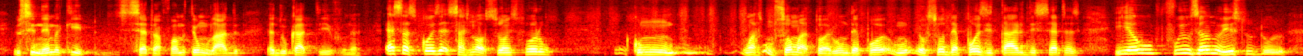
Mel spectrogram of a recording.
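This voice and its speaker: Speaking at a moderate pace, a man with a medium pitch and a dark, mellow tone makes very wide pitch swings. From Paraíba, Brazilian Northeast. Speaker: filmmaker. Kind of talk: interview testimony. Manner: halting, many repetitions.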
